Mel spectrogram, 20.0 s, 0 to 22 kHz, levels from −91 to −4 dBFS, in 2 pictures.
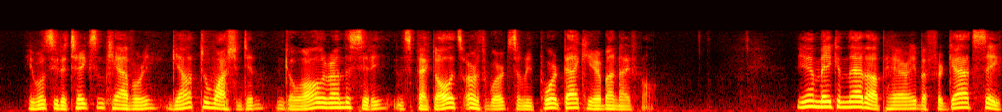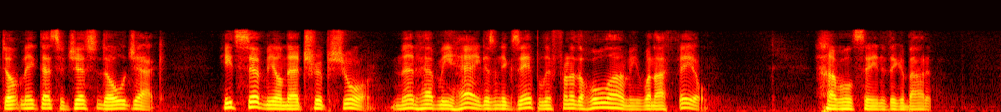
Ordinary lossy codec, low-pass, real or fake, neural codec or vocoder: Opus, 64 kbps; 7.2 kHz; fake; codec, 16 kHz, 1.1 kbps, Voila-Tokenizer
